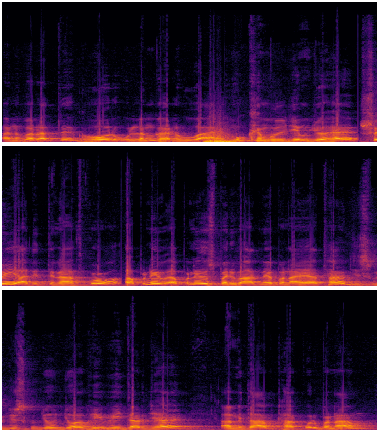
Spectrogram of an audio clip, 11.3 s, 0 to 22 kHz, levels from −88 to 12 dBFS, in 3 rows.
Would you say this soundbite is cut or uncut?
cut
